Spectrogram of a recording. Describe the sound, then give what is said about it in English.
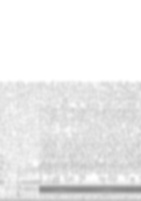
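A telephone call to AT&T ringing with no answer: after a brief quiet hiss, a steady, mid-pitched electronic ring tone starts and holds unbroken to the end, fairly loud, with no voices. “People think they're reaching AT&T, and they're not picking up the phone.”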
